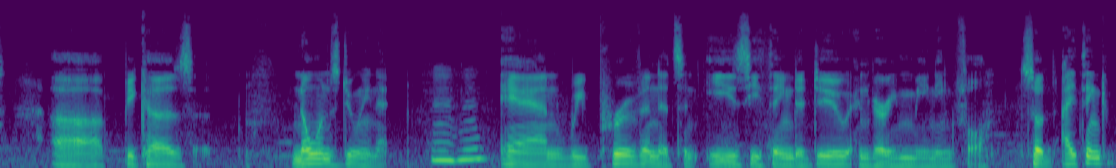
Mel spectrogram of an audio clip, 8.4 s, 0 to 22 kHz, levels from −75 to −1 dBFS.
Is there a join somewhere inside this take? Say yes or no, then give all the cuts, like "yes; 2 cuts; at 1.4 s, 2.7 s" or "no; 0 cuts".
no; 0 cuts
